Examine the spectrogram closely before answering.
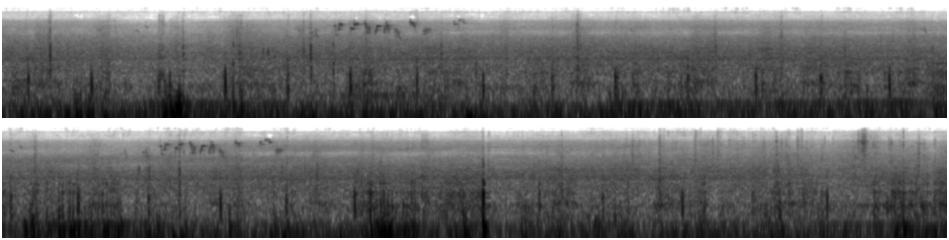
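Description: Bicycle tyres roll steadily over smooth pavement.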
